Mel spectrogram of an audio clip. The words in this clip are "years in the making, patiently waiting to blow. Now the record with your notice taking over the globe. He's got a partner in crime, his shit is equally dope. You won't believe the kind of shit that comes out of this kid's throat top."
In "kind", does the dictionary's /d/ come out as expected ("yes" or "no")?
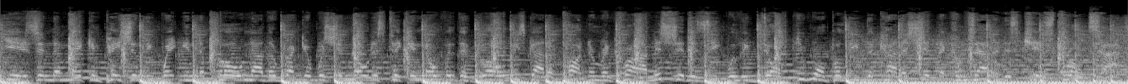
yes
